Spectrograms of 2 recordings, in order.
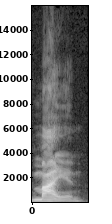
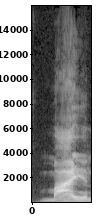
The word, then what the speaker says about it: Myon: a Stillwater prison in so his name is Mayan Mayan is how they pronounce it Mayan Burell who walked out of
